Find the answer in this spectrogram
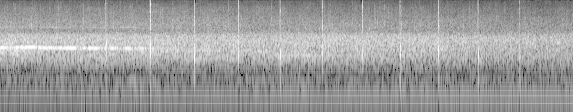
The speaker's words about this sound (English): Before we begin, I invite our graduates to take a moment to offer their parents a round of applause in gratitude for everything that they've done to make this day possible.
